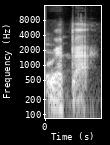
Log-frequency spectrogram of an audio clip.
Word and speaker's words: Retba: Retba.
